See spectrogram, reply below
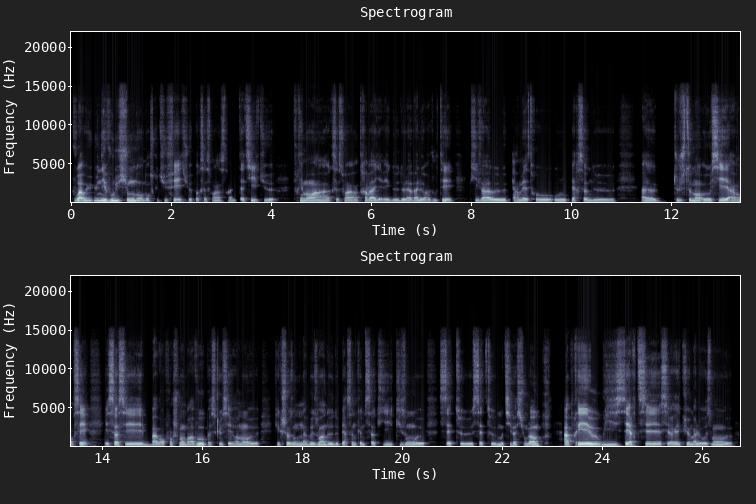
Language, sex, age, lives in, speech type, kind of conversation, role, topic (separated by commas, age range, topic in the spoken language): French, male, 18-19, France, conversation, advice, advisor, Comment puis-je clarifier les doutes que j’ai sur mon identité personnelle ou professionnelle ?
